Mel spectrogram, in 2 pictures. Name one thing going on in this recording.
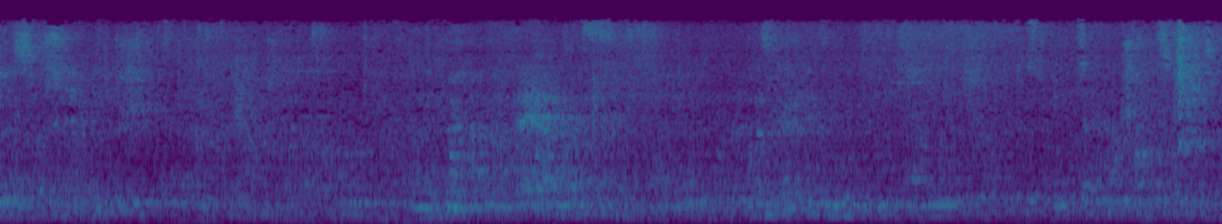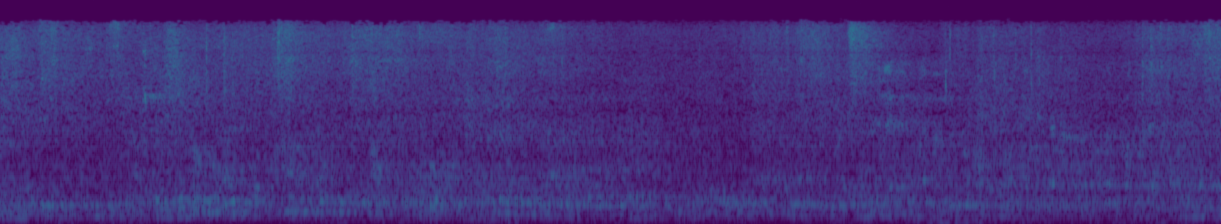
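Several people read aloud at once, their voices overlapping and echoing in a large bare hall.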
